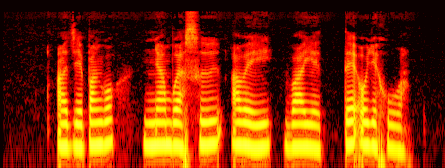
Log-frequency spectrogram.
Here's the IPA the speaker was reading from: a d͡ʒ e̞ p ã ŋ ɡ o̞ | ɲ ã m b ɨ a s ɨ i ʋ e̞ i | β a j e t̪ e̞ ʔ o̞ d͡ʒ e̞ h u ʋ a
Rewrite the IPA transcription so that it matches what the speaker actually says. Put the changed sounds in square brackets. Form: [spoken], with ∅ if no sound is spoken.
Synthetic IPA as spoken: a d͡ʒ e̞ p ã ŋ ɡ o̞ | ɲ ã m b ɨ a s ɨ [a] ʋ e̞ i | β a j e t̪ e̞ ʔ o̞ d͡ʒ e̞ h u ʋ a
